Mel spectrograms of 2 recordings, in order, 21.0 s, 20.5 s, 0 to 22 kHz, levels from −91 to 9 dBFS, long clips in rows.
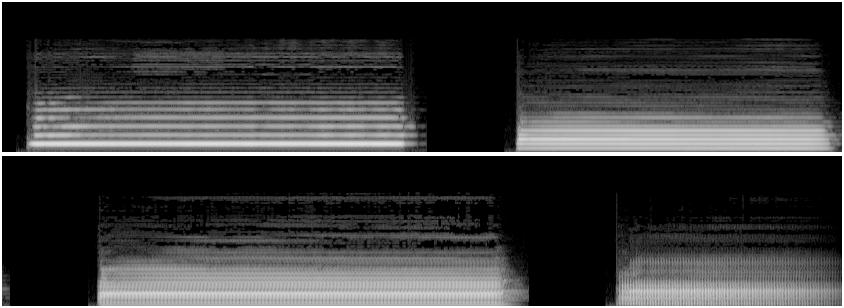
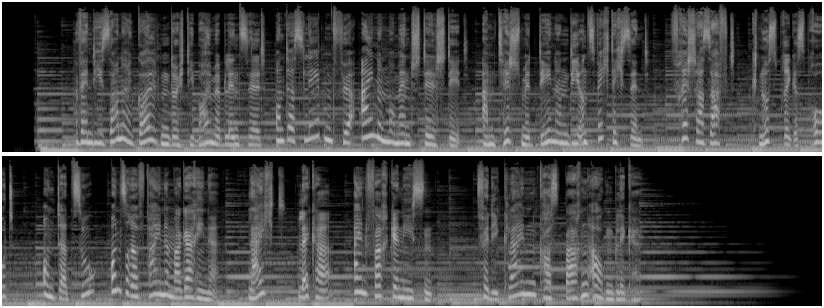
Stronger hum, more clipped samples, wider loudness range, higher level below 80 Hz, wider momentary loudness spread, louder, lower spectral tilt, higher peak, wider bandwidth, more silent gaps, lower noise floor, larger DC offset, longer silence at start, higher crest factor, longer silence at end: neither; neither; first, 7 LU vs 2 LU; about the same, -30 dBFS vs -34 dBFS; about the same, 10 LU vs 8 LU; first, -11 LUFS vs -25 LUFS; first, -11.5 dB/octave vs -4 dB/octave; first, 0 dBFS vs -6 dBFS; second, 5.2 kHz vs over 20 kHz; first, 5.30-6.28 s, 10.59-11.58 s, 17.08-18.05 s vs none; first, under -90 dBFS vs -80 dBFS; neither; about the same, 0.35 s vs 0.4 s; second, 12 dB vs 18 dB; second, 0.25 s vs 1.05 s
